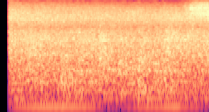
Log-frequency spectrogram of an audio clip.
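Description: Steady rushing noise with a low steady hum underneath.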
